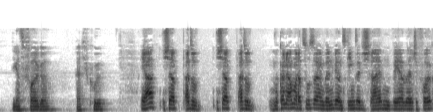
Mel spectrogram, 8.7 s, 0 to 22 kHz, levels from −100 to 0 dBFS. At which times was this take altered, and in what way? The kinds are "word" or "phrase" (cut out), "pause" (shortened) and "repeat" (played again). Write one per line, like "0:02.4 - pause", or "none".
0:04.2 - repeat

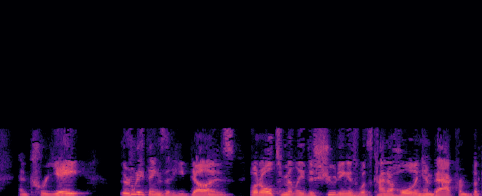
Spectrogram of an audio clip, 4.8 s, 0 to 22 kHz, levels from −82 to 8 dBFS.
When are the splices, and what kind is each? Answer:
0:01.3 - word
0:02.4 - pause

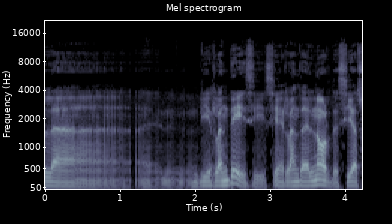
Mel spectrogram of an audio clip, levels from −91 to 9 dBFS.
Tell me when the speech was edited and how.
0:02.1 - word
0:02.9 - word

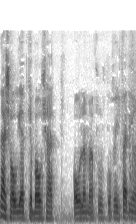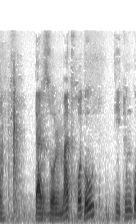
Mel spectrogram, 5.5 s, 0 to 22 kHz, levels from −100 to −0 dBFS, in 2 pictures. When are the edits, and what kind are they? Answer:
0:02.4 - word
0:04.4 - word

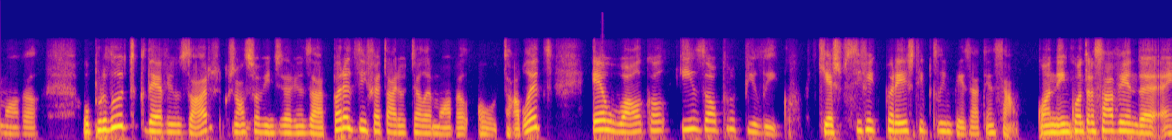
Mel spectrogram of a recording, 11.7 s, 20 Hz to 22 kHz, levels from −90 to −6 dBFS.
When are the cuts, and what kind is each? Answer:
0:02.2 - word
0:08.1 - pause

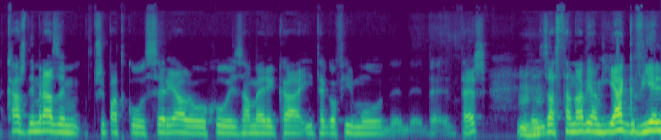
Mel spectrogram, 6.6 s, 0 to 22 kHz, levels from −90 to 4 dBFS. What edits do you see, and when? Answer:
none

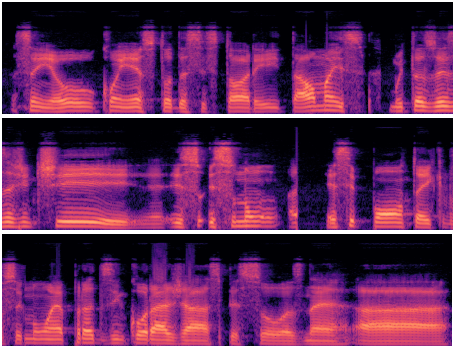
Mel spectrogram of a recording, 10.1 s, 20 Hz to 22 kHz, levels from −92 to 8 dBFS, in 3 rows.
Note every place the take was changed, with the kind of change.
0:02.8 - pause
0:06.9 - word

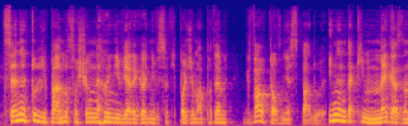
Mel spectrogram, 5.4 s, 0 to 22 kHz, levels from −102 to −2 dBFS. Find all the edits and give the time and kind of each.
none

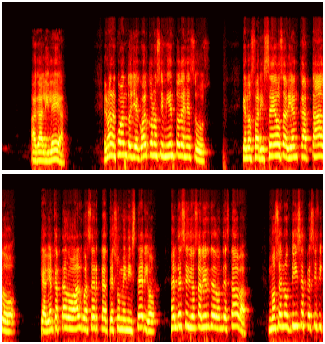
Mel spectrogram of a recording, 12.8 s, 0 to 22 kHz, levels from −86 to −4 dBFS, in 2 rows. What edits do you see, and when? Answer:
0:02.3 - word
0:08.5 - word
0:09.8 - word

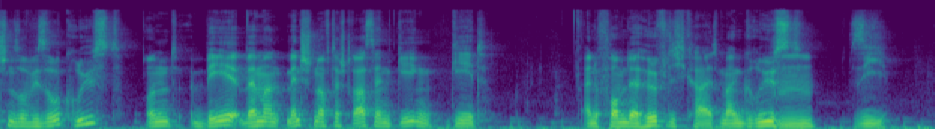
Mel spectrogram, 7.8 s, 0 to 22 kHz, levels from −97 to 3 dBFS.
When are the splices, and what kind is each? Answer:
none

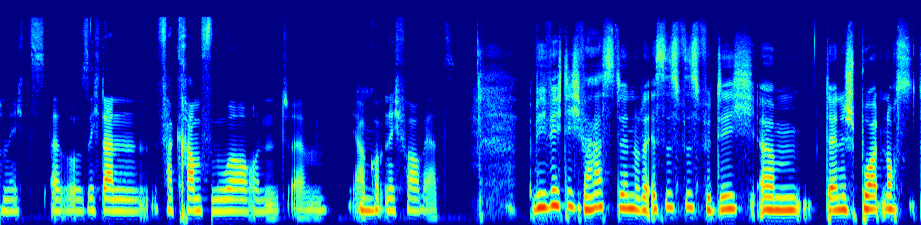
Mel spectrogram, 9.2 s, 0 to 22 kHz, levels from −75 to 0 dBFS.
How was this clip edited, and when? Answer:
0:01.0 - phrase
0:02.1 - word
0:03.4 - pause
0:06.8 - repeat

